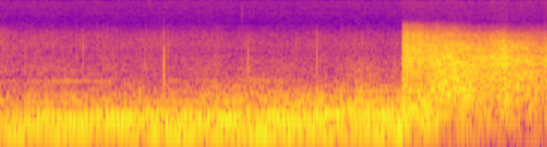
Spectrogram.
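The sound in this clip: A cartoon gunshot from a Spanish-dubbed classic cartoon: a low, steady rumbling hum gives way to one abrupt, loud blast near the end that lingers as a broad hiss.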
